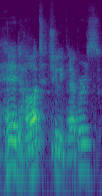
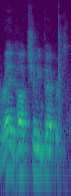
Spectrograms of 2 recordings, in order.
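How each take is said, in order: First: Both words start with an H sound. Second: Red starts with R, hot with H. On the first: The speaker calls it wrong. "Some people might say Head Hot Chili Peppers" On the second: The speaker calls it right. "red is red and hot is hot. So put it together"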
